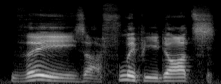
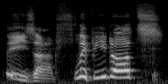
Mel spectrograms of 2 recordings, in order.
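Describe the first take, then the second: First: Slow, lower "These are flippy dots", stretched on "These"; "These" held long and low before "are flippy dots"; boastful reveal. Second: Higher-pitched stress on "aren't flippy dots"; "aren't flippy dots" lifted high in playful disbelief; mock dismissive contrast. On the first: Acted. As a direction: draw out "These" in a deep, savoured reveal. Catchphrase reveal answering first take. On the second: Catchphrase contrast with next take.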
